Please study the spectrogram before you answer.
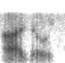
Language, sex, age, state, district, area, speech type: Urdu, male, 18-30, Uttar Pradesh, Muzaffarnagar, urban, conversation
